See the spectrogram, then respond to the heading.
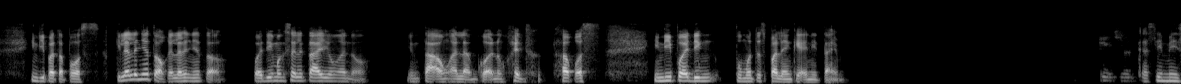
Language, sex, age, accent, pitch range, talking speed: English, male, 20-39, Filipino, 140-185 Hz, 140 wpm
